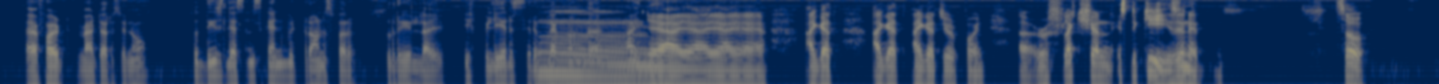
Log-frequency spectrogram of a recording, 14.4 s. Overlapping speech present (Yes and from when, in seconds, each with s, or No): Yes, from 5.3 s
